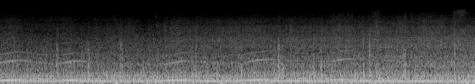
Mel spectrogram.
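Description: Supercharged V8 hot rod in Cyberpunk 2077 revving under throttle, a loud, steady, gritty engine roar with repeated pitch swells and a faint supercharger whine, heard close without voices.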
